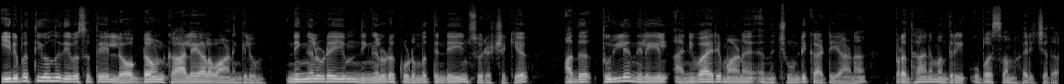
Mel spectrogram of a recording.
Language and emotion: Malayalam, neutral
